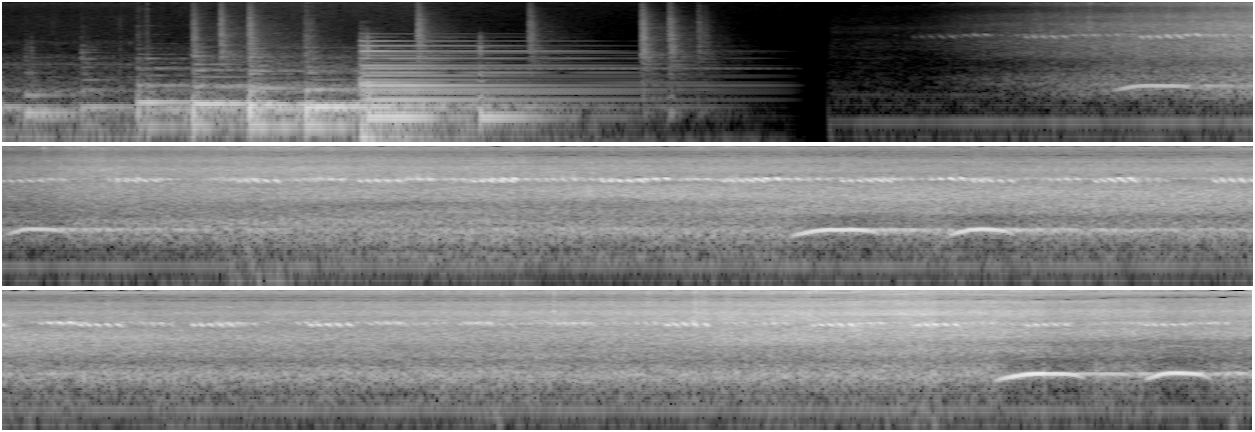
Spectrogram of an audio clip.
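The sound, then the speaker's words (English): After a short musical opening and a pause, a night ambience in a deep, dark forest in California: a steady pulsing cricket chorus with soft hiss, and an owl giving short paired hoots a few times. “Journey with me as we head into the deep, dark forest in California.”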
